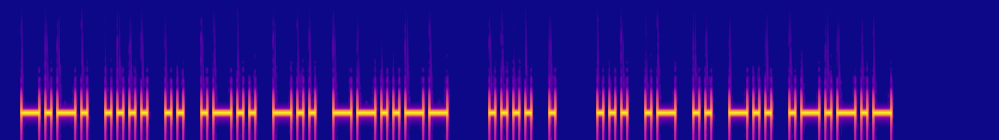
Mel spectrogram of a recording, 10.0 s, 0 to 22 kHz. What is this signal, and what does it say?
Morse code, heard as a keyed tone, about 20 wpm, 700 Hz. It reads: CHILD, HE SAID.
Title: Sentences from Top 800 Words 20wpm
